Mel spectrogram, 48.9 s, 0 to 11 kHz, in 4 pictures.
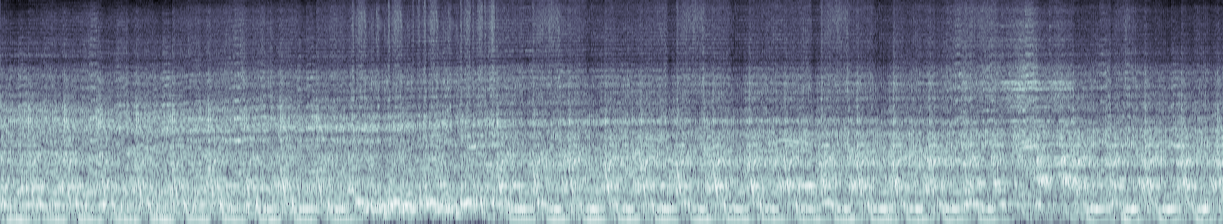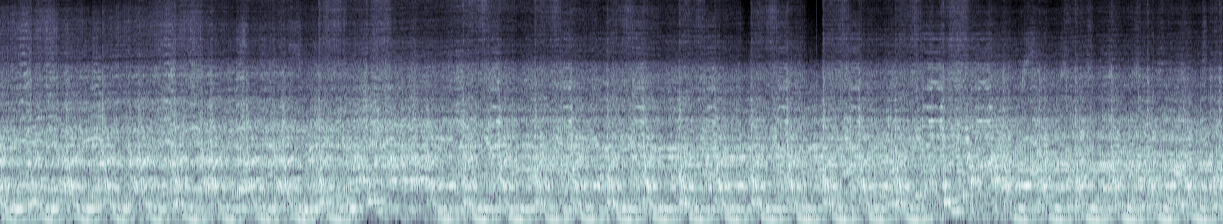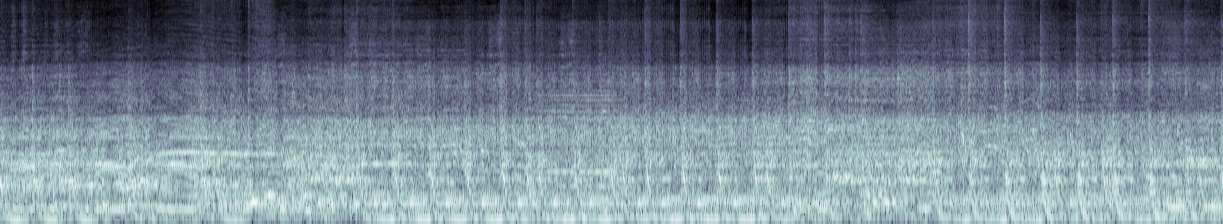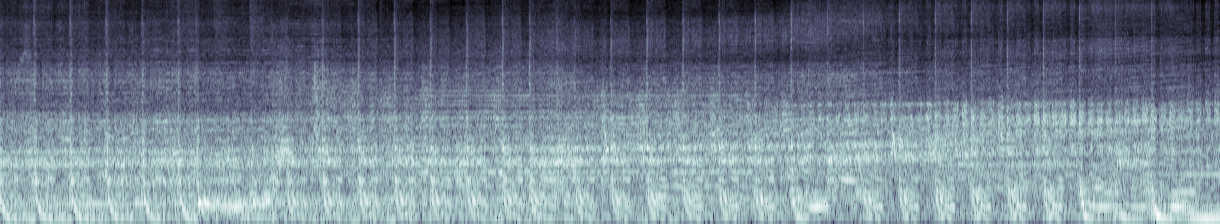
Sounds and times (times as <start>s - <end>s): Techno: 0.0s - 48.8s.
